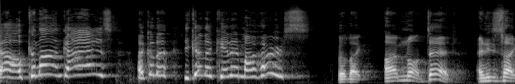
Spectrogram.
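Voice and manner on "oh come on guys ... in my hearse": very high cartoon cowboy voice. Asked to do Tom Hanks, the speaker tries him as Woody: Woody voice. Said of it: "does he sound like Woody?".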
